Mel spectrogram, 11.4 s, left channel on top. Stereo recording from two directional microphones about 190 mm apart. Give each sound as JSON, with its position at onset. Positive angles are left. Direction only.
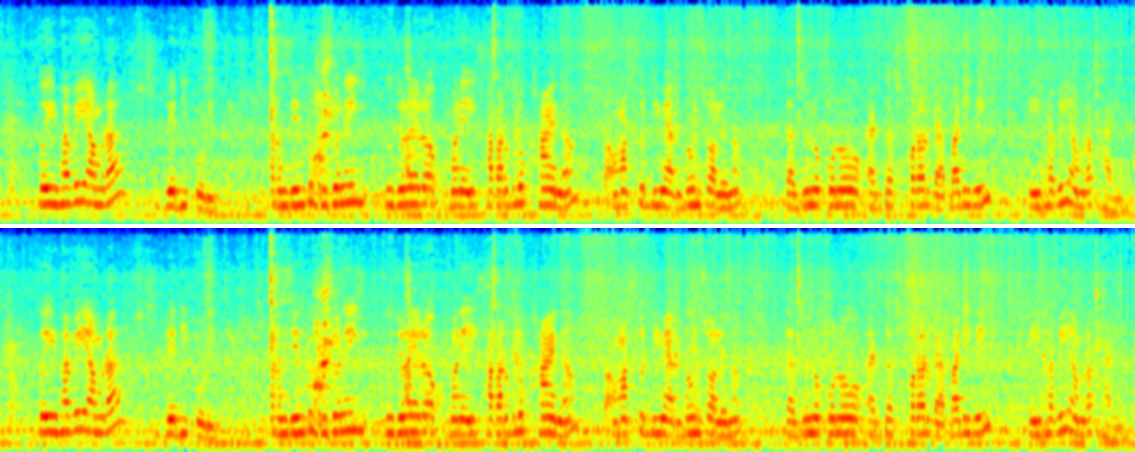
{"t": 0.4, "sound": "speech", "side_deg": 10}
